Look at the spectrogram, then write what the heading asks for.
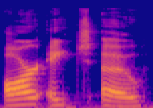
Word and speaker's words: Rho: this symbol down here we call this Rho Rho is how we pronounce this so this is not a P when you see this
